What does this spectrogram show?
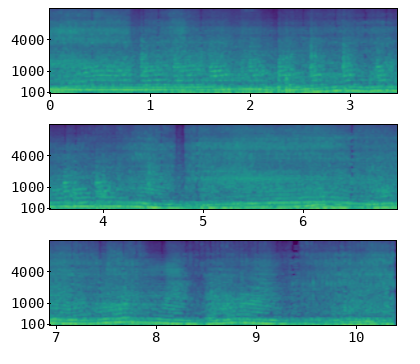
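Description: Demolition derby cars' engines running hard: one holds a steady note at first, then revs rise and fall over and over, about once a second, as the cars push and back off.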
